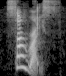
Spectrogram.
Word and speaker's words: sunrise: First, compound which combines two nouns like in the word sunrise. The stress is on the first syllable.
